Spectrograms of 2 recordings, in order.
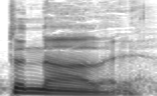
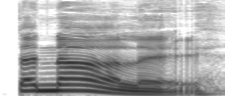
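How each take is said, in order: First: The word is said in a plain English accent. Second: The word is said in an Italian accent.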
